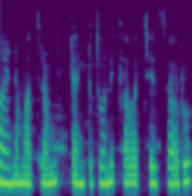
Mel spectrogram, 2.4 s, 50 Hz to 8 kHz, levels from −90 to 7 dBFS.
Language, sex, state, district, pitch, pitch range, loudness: Telugu, female, Telangana, Karimnagar, 245 Hz, 240-255 Hz, -19 LUFS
